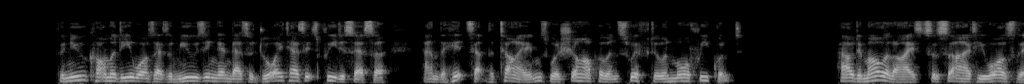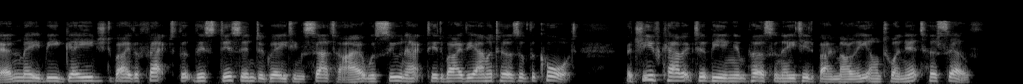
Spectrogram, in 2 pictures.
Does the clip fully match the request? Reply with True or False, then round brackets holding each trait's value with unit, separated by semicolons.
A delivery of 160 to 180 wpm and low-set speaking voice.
False (170 wpm; 150 Hz)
